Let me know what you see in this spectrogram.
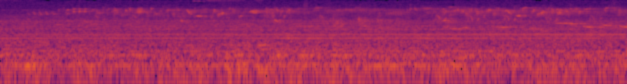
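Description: Steady rumble of a stationary SNCF liO regional train running at a standstill beside the platform, with a thin steady whine over it and small birds chirping.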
